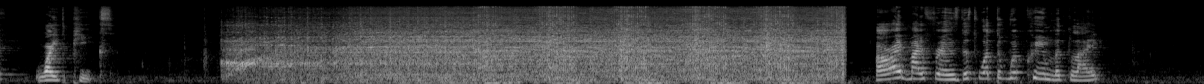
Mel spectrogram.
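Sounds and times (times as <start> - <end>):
electric hand mixer whipping cream: 2.2 - 8.5.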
